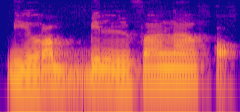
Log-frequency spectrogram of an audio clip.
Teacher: Jadi qalqalahnya harus ada qa di ujungnya, itu seperti pantulan huruf qa-nya di sini, ya. Itu yang dinamakan dengan qalqalah kubra.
